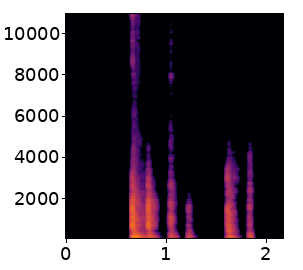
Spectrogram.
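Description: Chalk knocking against a blackboard as it writes: five short, sharp knocks starting about half a second in, the first a little longer than the rest.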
